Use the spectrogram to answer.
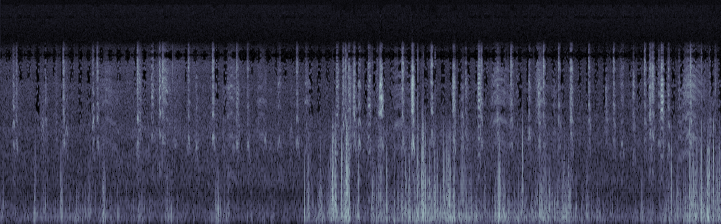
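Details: Hungry seagulls in Cape Town, South Africa: a flock of harsh, squawking calls, overlapping and irregular. The calls are quieter at first and grow louder and denser after about four and a half seconds.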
